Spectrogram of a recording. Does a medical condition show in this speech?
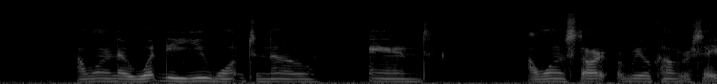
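Yes: cerebral palsy; has had speech therapy.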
